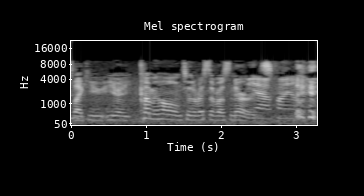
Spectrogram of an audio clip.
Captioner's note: laughs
